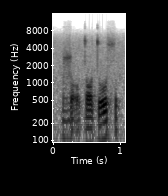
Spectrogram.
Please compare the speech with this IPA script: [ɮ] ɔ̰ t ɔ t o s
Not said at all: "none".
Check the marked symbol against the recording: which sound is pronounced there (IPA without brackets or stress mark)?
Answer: ɮ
